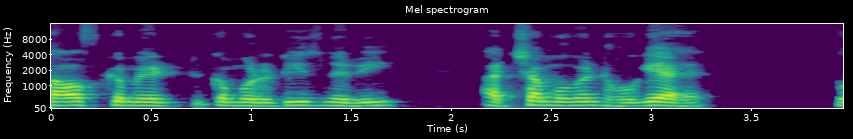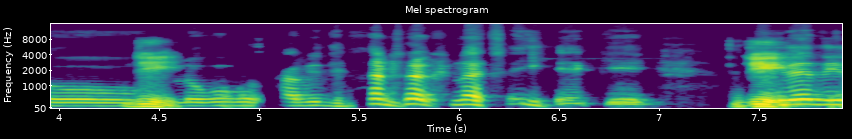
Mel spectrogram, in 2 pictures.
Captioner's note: laughs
